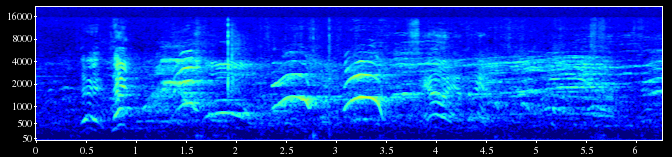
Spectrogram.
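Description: Several voices shouting short calls that rise and fall in pitch, overlapping one another over faint background chatter, with a single sharp knock about two seconds in.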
